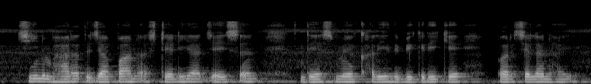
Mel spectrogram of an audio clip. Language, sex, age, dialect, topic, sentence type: Magahi, male, 18-24, Western, banking, statement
